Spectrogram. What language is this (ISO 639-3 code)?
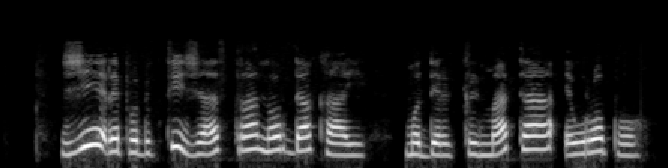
epo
